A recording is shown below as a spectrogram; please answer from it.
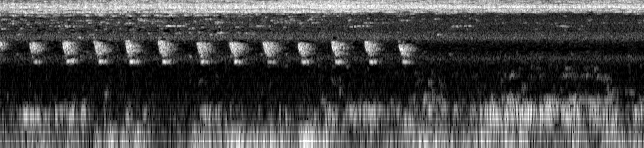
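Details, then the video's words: Singing cicadas: a steady, shrill, high-pitched buzz runs throughout, with a series of short repeated chirps about three per second over the first four seconds and a low background rumble. "Singing cicadas."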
